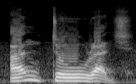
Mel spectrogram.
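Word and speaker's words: entourage: মিনিস্টারস also join দা আন্টরাজ ন্টুরাজ এটার উচ্চারণ হবে আন্টুরাজ আন্টরাজ মানে হচ্ছে উচ্চ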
